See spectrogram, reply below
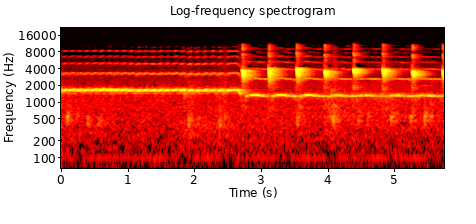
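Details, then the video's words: Waterslager canary, also called Malinois canary, singing: a long, steady, low whistled tone held for nearly three seconds, then a slightly lower sustained tone broken by sharp, bright clicking notes repeated about every half second. "Waterslager canary singing Malinois canary"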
